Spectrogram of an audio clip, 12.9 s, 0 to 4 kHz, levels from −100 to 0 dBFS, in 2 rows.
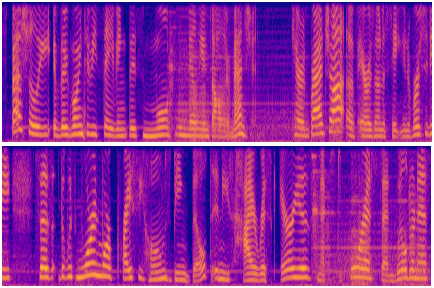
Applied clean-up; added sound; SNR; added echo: neural separator model SepFormer DNS4.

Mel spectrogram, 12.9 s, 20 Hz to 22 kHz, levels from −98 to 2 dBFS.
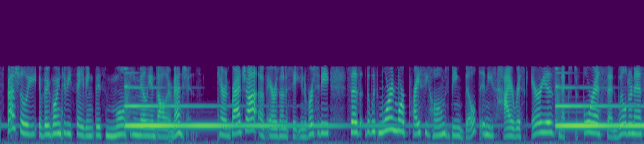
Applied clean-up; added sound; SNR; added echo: none; Chink, clink; -3 dB; none.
